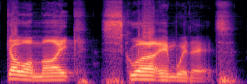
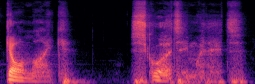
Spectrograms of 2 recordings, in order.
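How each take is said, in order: First: Put-on loud, goading girl; egging on. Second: Low, hushed goading; sinister egging on. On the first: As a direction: urge the bully on, drawing out the end. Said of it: "she goes". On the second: Acted. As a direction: urge the bully on in a low, secretive voice. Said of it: "she's like".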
